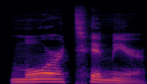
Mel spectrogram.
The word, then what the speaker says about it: Mortimer: very kind five bucks my name is pronounced more tim meer by the way mortimer gotcha thank you guilty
